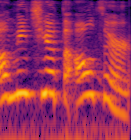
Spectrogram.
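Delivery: mock, giddy excitement, very high and loud. Recapping a favorite scene where Edward gets all giddy, giddy Edward impression. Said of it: "when Edward gets all giddy".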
